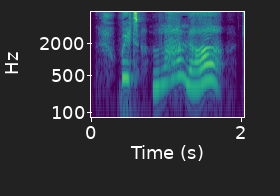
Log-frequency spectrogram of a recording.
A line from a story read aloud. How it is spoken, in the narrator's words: Gemma cried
